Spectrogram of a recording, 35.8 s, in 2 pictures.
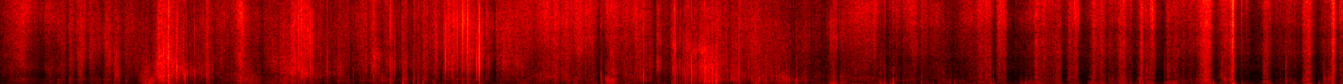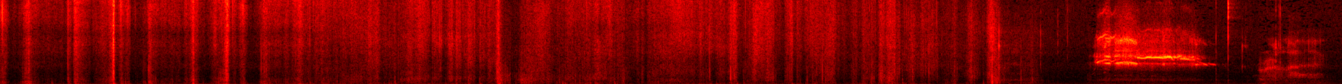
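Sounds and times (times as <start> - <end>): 
ear cupping and massage rubbing and rustling: 0.0 - 31.8
brief bright whistling squeak: 32.5 - 34.2.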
